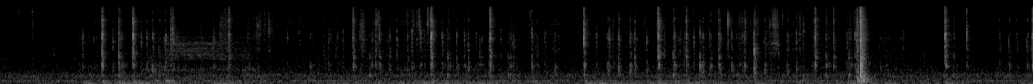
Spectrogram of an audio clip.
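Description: Computer keyboard being typed on in short, irregular runs of light key clicks, fairly quiet, with one louder knock near the end.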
